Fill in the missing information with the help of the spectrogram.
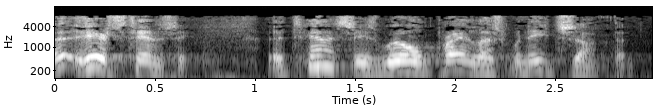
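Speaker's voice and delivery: usual speaking voice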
